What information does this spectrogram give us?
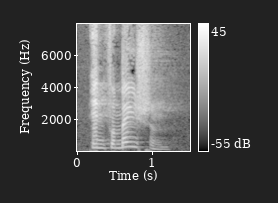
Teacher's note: the third syllable is stressed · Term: word stress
